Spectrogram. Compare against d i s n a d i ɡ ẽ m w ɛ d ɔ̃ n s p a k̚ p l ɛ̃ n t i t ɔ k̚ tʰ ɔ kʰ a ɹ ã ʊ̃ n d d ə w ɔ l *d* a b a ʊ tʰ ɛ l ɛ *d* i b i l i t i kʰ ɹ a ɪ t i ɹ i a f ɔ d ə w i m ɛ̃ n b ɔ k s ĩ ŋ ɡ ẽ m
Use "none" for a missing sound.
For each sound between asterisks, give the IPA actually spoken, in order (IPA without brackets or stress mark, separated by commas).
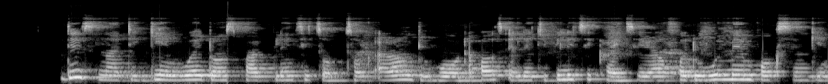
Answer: d, d͡ʒ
